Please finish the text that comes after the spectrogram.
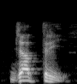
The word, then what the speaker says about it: যাত্রী: শব্দের বা পদের মাঝে বা শেষে যদি ব্যঞ্জনে র ফলা যুক্ত থাকে তাহলে সেই র ফলা কি হয়? দ্বিত্ব হয় বা দুবার উচ্চারিত হয়। যেমন যাত্রী, যাত্রী।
